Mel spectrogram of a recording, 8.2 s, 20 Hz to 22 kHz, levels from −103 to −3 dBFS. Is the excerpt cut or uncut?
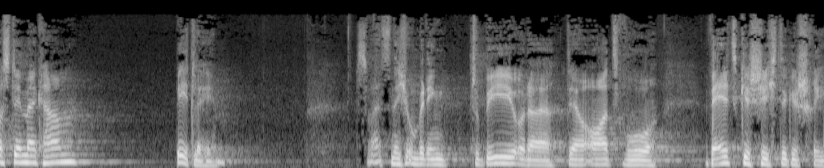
cut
